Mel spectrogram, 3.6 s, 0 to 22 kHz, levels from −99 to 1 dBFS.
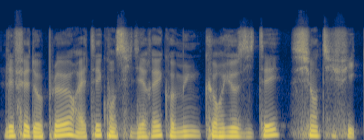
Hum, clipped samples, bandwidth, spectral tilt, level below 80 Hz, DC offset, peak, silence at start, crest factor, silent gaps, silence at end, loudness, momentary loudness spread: none; under 0.1%; 9.8 kHz; -7 dB/octave; -48 dBFS; under 0.1%; -4 dBFS; 0.05 s; 12 dB; none; 0.1 s; -17 LUFS; 4 LU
